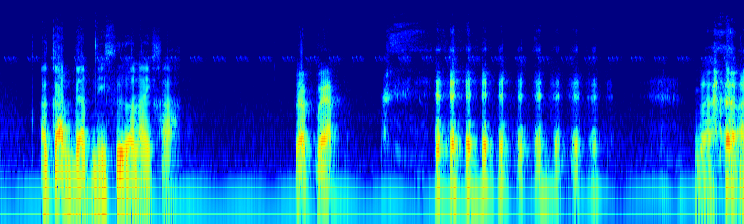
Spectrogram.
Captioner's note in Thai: เสียงหัวเราะ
